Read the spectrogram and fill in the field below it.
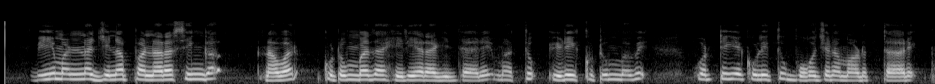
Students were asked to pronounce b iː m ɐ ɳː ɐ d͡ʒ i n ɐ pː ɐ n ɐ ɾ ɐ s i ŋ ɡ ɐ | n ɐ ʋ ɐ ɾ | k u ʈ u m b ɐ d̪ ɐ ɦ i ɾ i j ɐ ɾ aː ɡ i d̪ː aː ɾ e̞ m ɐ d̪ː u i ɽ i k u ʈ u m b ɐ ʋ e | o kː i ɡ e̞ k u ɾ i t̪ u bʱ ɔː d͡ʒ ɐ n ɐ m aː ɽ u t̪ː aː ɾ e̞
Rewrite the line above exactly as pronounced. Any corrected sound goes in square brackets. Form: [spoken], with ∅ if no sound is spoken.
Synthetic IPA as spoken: b iː m ɐ ɳː ɐ d͡ʒ i n ɐ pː ɐ n ɐ ɾ ɐ s i ŋ ɡ ɐ | n ɐ ʋ ɐ ɾ | k u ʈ u m b ɐ d̪ ɐ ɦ i ɾ i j ɐ ɾ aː ɡ i d̪ː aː ɾ e̞ m ɐ [t̪ː] u i ɽ i k u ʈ u m b ɐ ʋ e | o [ʈː] i ɡ e̞ k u [ɭ] i t̪ u bʱ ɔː d͡ʒ ɐ n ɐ m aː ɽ u t̪ː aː ɾ e̞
